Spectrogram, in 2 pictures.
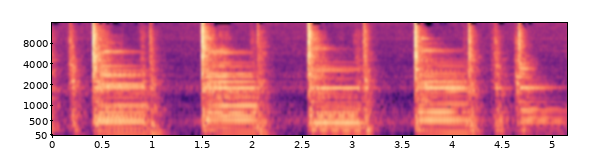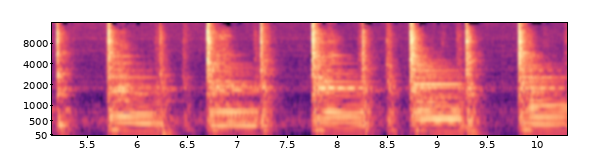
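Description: Steel-string acoustic guitar strumming a 12-bar blues rhythm groove in G. The chords come in a repeating pattern, about one ringing accented chord a second with short, choppy strokes between.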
